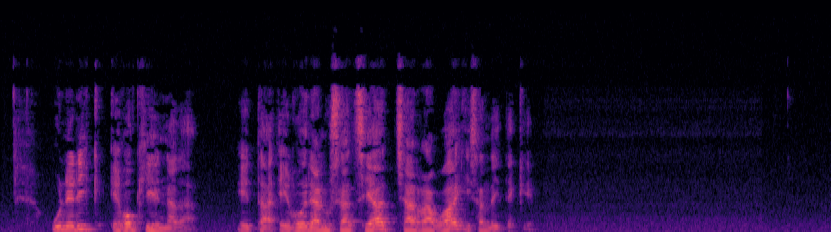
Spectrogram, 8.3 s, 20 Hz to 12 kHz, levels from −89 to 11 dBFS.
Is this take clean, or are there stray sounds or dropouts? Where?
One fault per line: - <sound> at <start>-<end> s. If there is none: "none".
none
